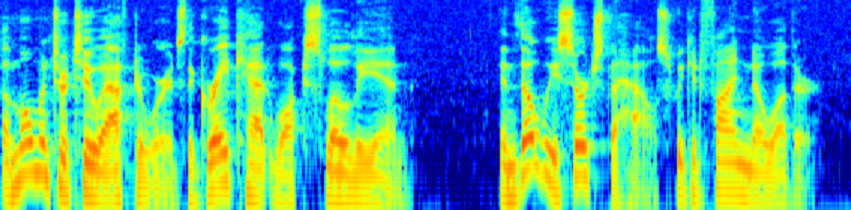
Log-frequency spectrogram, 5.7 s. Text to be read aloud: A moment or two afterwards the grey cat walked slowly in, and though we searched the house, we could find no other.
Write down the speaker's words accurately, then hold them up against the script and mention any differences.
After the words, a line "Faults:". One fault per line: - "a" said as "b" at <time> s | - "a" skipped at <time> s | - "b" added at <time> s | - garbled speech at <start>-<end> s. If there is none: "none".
A moment or two afterwards the grey cat walked slowly in, and though we searched the house, we could find no other.
Faults:
none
